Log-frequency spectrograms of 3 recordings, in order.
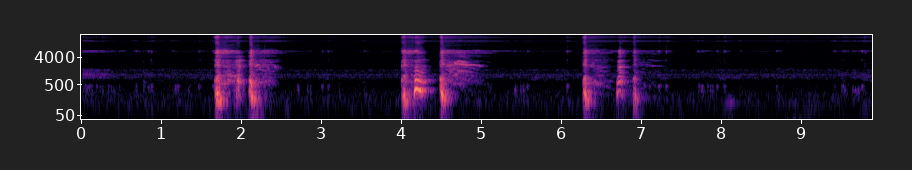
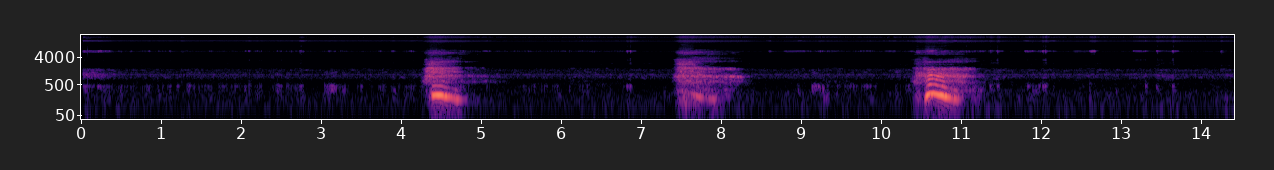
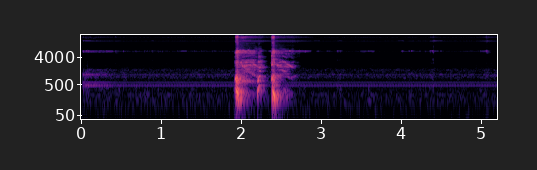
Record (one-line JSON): {"three_cough_length": "9.9 s", "three_cough_amplitude": 6226, "three_cough_signal_mean_std_ratio": 0.27, "exhalation_length": "14.4 s", "exhalation_amplitude": 2559, "exhalation_signal_mean_std_ratio": 0.25, "cough_length": "5.2 s", "cough_amplitude": 4865, "cough_signal_mean_std_ratio": 0.23, "survey_phase": "beta (2021-08-13 to 2022-03-07)", "age": "65+", "gender": "Female", "wearing_mask": "No", "symptom_none": true, "smoker_status": "Never smoked", "respiratory_condition_asthma": false, "respiratory_condition_other": false, "recruitment_source": "REACT", "submission_delay": "2 days", "covid_test_result": "Negative", "covid_test_method": "RT-qPCR", "influenza_a_test_result": "Negative", "influenza_b_test_result": "Negative"}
